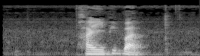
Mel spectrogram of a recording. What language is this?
Thai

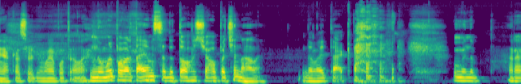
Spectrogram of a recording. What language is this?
Ukrainian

